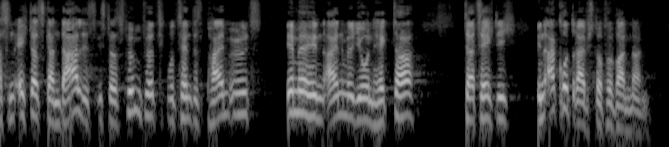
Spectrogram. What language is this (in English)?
German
